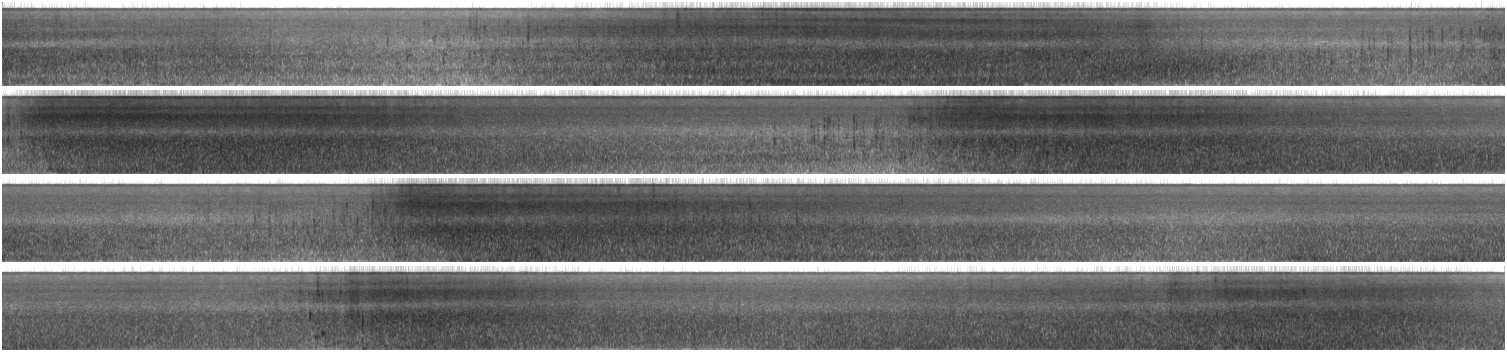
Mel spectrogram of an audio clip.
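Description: Sea waves breaking and washing up a pebble beach. There are about six waves, one every four to five seconds, each swelling into a hiss and then falling back.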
